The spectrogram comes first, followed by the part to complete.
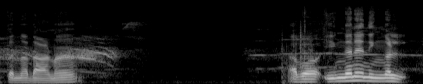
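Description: A man's voice reciting an Arabic phrase in drawn-out, chant-like syllables, then pausing for about a second before starting the next phrase. A faint steady high tone runs under the second phrase.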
